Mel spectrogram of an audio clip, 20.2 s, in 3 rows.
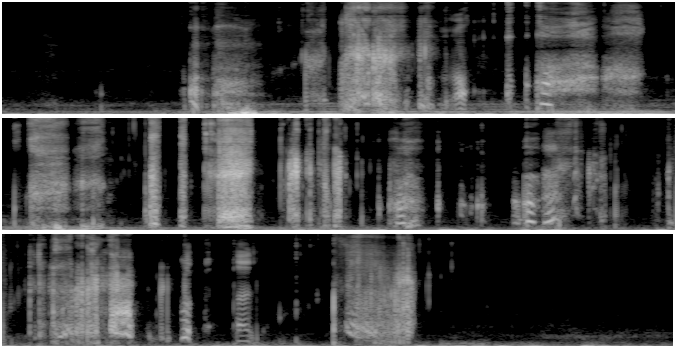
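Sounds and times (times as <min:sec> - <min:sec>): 
deep throat fellatio sounds with gagging: 0:01.8 - 0:17.8.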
